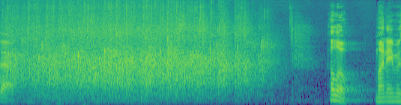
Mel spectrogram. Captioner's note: applause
